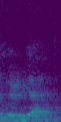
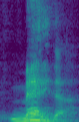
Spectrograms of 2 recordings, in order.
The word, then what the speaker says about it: Mérida: It's Mérida. I mean, people will understand you. The taxi driver won't go, I'm not bringing you. You didn't pronounce it correctly. There's an accent on the E.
